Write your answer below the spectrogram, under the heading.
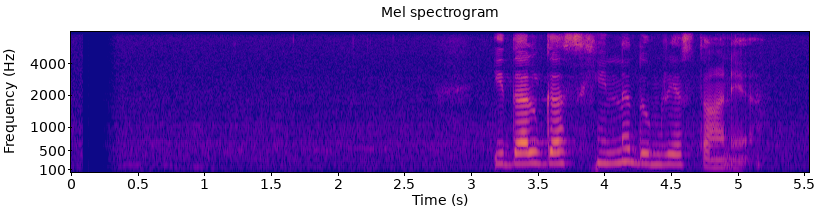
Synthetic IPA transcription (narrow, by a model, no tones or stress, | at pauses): id̪alɡɐshinːəd̪umrijəst̪ʰaːnḛjə̰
